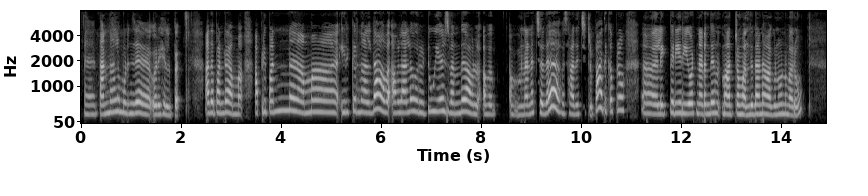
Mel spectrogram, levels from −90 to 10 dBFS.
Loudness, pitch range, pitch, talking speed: -23 LUFS, 250-315 Hz, 280 Hz, 135 wpm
